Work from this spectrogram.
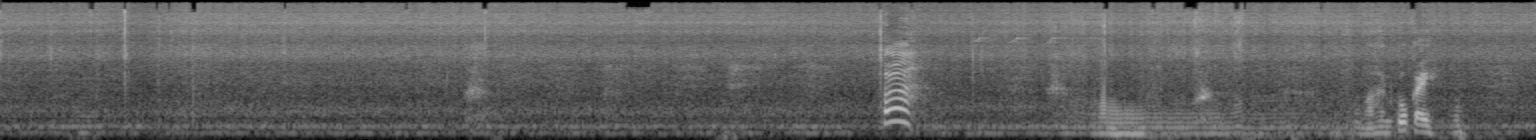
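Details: Droning hum of a bee colony in an umbrella tree while honey is harvested, low and even for several seconds, then overlaid by loud human exclamations and voices toward the end.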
